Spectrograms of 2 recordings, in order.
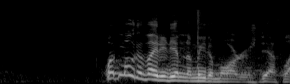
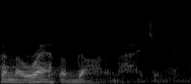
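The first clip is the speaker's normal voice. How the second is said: solemn whisper; 4 semitones lower, 11 dB quieter than usual. Acted. Solemn warning after loud verse.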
